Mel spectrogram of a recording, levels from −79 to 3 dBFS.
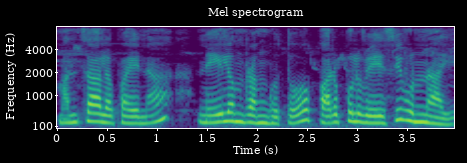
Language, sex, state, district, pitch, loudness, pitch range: Telugu, female, Telangana, Mahabubabad, 220 Hz, -15 LUFS, 200-250 Hz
